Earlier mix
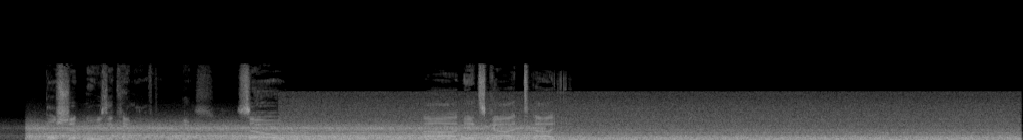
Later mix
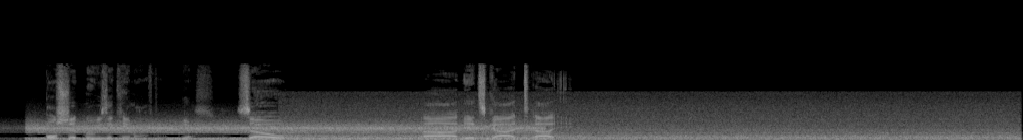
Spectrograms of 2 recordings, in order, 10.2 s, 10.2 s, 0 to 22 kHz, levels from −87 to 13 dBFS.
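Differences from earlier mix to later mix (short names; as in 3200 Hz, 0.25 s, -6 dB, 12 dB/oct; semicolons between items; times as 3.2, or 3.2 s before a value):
first sound: add brick-wall FIR band-stop 390–1200 Hz; second sound -5.0 dB; master: add bell 110 Hz -9 dB 2 oct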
